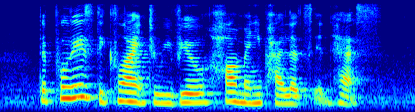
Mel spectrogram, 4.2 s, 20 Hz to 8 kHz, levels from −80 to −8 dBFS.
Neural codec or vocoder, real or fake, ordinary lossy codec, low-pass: none; real; none; 7.2 kHz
